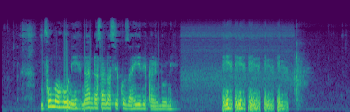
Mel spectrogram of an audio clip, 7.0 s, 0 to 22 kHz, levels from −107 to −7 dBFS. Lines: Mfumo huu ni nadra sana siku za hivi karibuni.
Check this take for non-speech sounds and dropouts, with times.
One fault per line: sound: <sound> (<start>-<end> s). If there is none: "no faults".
sound: laugh (4.4-5.8 s)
